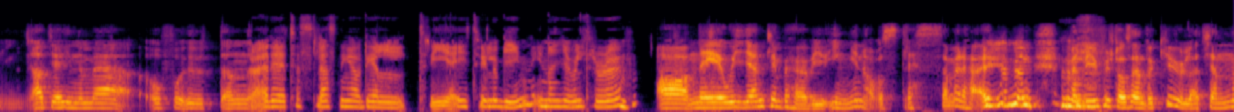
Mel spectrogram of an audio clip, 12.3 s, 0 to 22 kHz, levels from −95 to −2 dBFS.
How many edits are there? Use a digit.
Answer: 2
